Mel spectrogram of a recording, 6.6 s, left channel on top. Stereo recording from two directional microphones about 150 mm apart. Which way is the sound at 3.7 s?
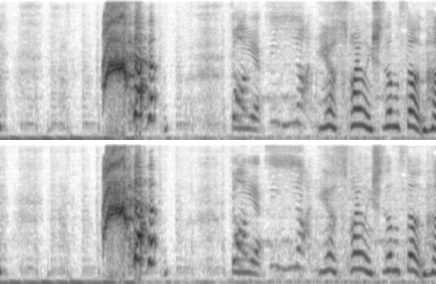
65° right (ahead or behind).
